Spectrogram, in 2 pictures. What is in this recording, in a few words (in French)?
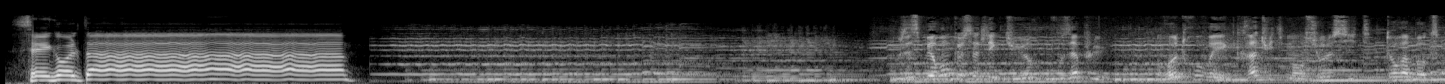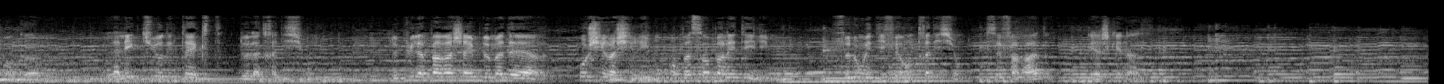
apprentissage taamim selon le rite constantinois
